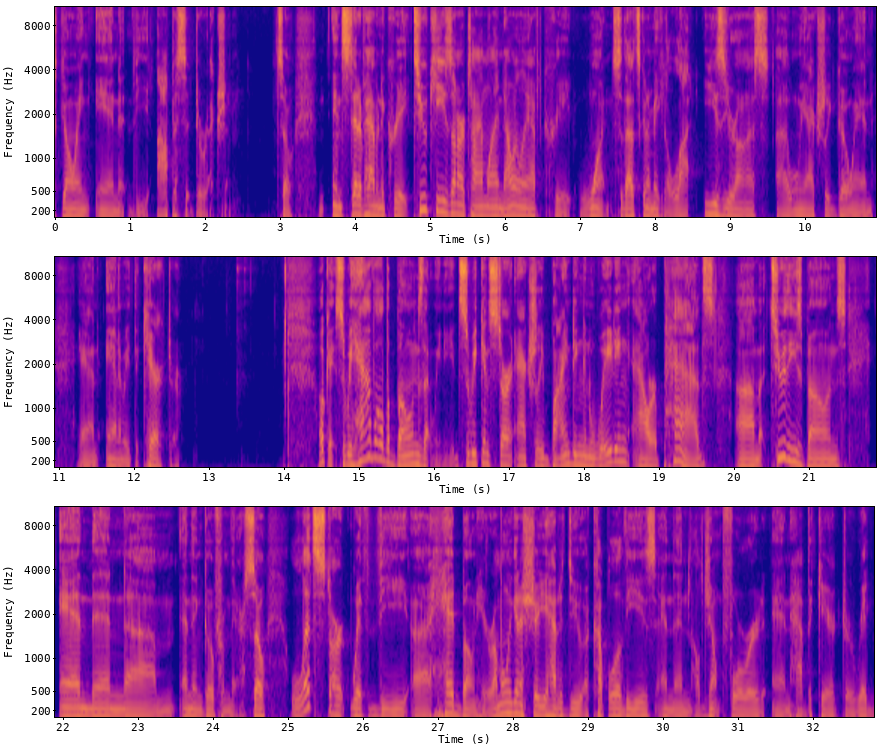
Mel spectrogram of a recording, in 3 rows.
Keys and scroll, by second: 7.5 super+z.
